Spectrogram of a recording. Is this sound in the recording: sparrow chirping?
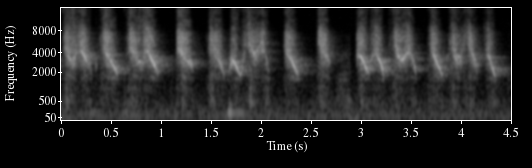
yes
